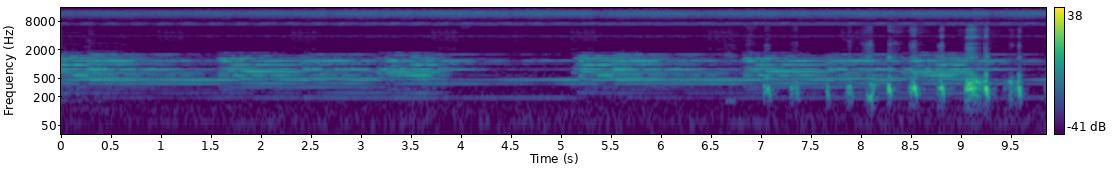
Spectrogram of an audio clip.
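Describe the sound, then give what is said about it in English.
A church bell tolls in the distance late at night over a graveyard, several slow, resonant strikes humming and lingering between blows, with a quick run of sharp ticking clicks near the end. No one speaks. “As Saint-Saëns weeps over the grave of his young son, a church bell tolls in the distance.”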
